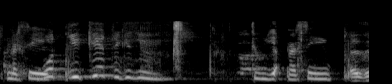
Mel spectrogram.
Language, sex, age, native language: Icelandic, female, 10, Icelandic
